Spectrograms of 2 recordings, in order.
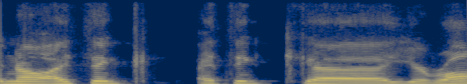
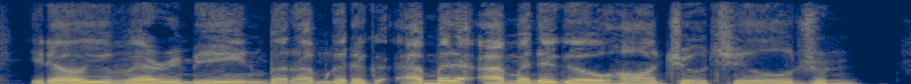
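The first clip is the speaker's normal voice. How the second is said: acted ghostly voice. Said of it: "I got [name] [name] once on the show".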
